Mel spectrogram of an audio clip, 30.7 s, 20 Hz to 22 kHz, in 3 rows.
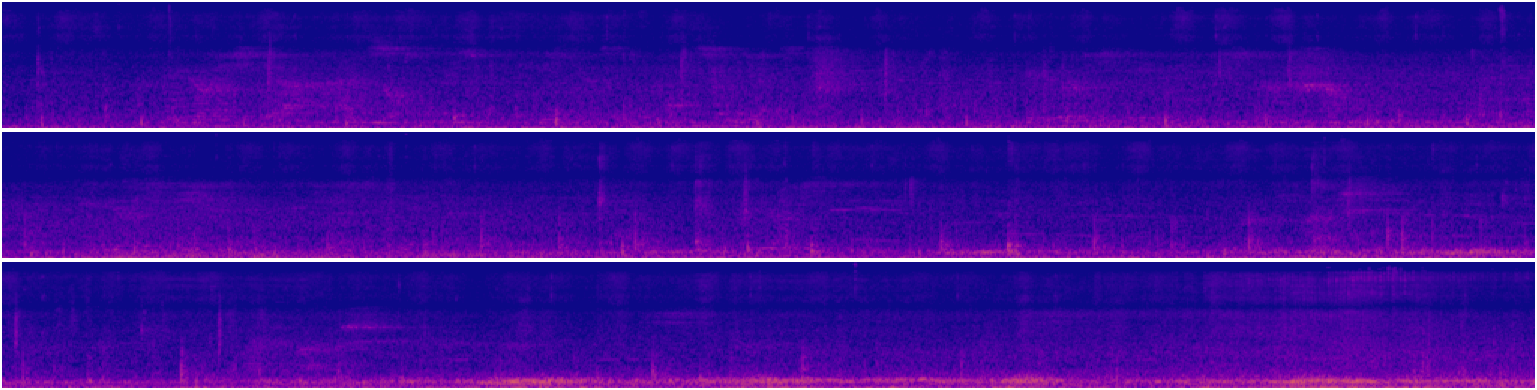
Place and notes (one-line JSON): {"title": "Der Leerstand spricht Bad Orb - Der Leerstand spricht walk", "date": "2016-11-14 12:55:00", "description": "'Der Leerstand spricht' was a radio live performance / installation in Bad Orb. In front of empty houses of the Hauptstrasse radios were distributing the live voice, speaking texts but also inviting pedastrians to contribute their utopia of the city and the empty spaces: every empty building is a promise. Biaural recording of a walk down the street until a band is playing.", "latitude": "50.23", "longitude": "9.35", "altitude": "175", "timezone": "GMT+1"}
